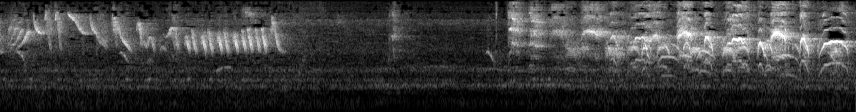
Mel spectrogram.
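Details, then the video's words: Lined seedeater, a Brazilian bird of open fields and cultivated land, singing a rapid series of high descending buzzy notes, then a pause with a faint chip, then a loud dense jumble of sharp twittering trills. "Canto de bigodinho"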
